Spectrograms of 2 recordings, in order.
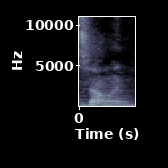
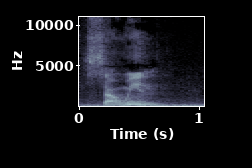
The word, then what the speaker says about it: Samhain: and Samhain and all those other random things.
